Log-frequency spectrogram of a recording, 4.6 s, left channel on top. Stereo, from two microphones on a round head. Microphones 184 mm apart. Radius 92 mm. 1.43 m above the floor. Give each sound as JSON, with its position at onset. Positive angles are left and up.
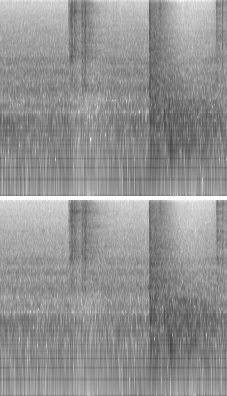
{"t": 1.4, "sound": "a gunshot", "side_deg": 15, "distance_m": 0.6}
